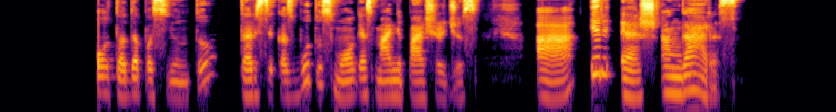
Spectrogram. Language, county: Lithuanian, Kaunas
